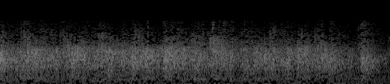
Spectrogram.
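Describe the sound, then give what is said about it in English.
Audience applause fills the room for the main teachers, a steady, faint wash of many hands clapping that holds evenly for a few seconds and then tapers slightly. “I just want them to have a round of applause right now”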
